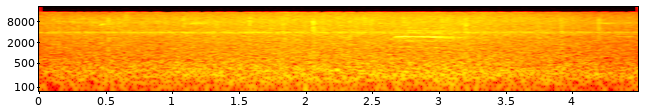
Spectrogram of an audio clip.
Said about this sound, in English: And side two was gentle rain in a pine forest.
